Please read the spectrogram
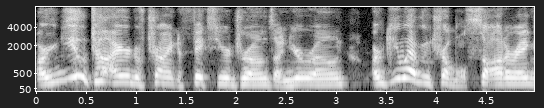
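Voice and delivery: infomercial salesman voice, TV ad sales pitch. Retelling the pitch from an old infomercial-style video: imitating an infomercial pitch. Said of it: "the whole pitch was like".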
